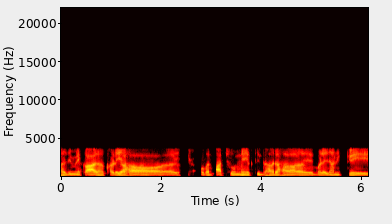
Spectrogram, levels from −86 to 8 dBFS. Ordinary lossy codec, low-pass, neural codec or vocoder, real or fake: none; 3.6 kHz; codec, 24 kHz, 3 kbps, HILCodec; fake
